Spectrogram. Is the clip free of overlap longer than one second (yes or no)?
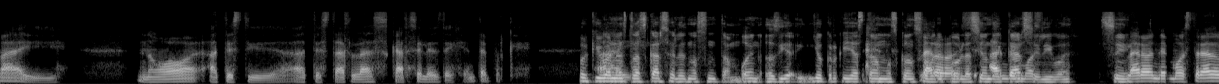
no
